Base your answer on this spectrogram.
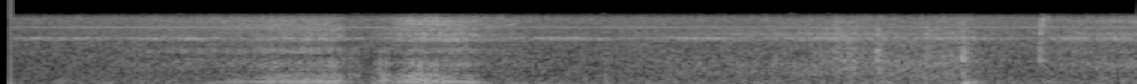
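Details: Woman asleep: a single low, rumbling snore on a breath in, over steady background noise.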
